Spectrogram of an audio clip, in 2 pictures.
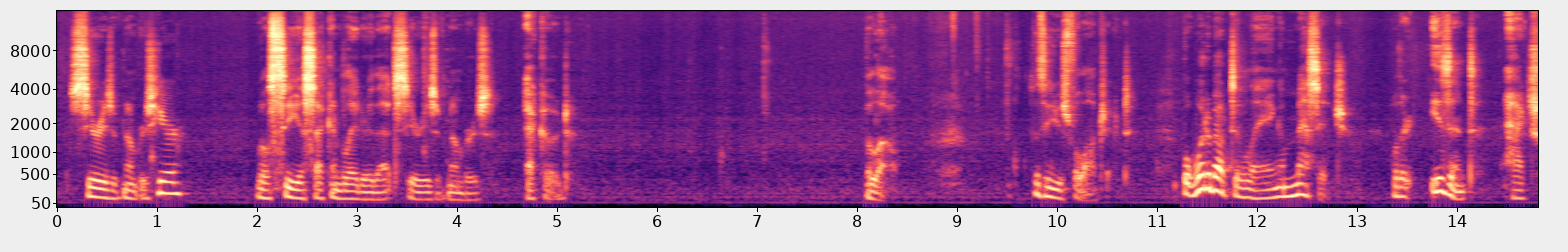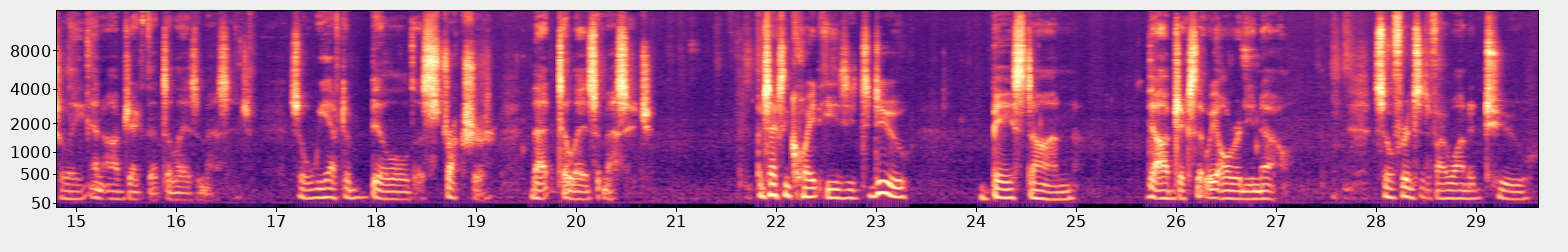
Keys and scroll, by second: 14.9 super+j, 16.5 super+y.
